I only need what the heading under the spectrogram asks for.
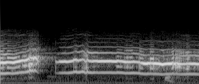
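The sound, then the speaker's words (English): A hen, as someone reaches under her for an egg, gives a loud, drawn-out, high-pitched call, a brief whine, a short break, then a long steady moaning note that wavers near the end. No one talks. “But by George, no hen can intimidate me.”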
